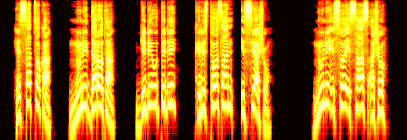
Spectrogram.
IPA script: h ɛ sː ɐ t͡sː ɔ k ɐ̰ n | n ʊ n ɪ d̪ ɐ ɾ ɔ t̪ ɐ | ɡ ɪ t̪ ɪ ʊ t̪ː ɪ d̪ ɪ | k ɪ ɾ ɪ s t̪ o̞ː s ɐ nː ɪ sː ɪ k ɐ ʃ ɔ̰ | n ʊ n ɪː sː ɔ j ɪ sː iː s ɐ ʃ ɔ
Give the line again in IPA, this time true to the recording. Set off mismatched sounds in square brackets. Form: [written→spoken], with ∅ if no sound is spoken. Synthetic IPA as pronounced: h ɛ sː ɐ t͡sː ɔ k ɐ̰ [n→∅] | n ʊ n ɪ d̪ ɐ ɾ ɔ t̪ ɐ | ɡ ɪ [t̪→d̪] ɪ ʊ t̪ː ɪ d̪ ɪ | k ɪ ɾ ɪ s t̪ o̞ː s ɐ [nː→n] ɪ sː ɪ [k→∅] ɐ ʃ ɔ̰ | n ʊ n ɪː sː ɔ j ɪ sː [iː→aː] s ɐ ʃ ɔ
